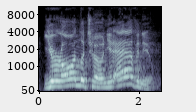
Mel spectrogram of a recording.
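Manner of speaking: mock very slow, drawn-out, high-pitched holler. Retelling yelling to a driver from eight feet away: imitating yelling.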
